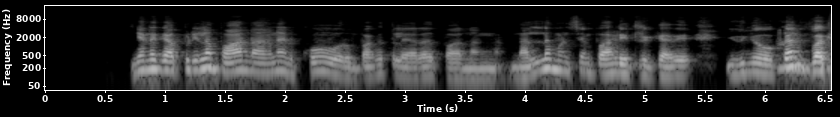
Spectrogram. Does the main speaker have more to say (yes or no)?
yes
